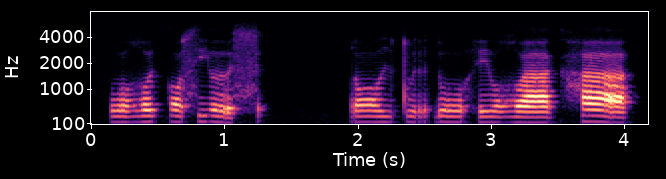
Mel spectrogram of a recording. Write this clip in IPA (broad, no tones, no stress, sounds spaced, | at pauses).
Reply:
o ʁʷ ɪ k ɔ s j ə s | ɾ ɔː i̯ tʷ ə r ɗ o h e u̯ ʁʷ aː k h a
